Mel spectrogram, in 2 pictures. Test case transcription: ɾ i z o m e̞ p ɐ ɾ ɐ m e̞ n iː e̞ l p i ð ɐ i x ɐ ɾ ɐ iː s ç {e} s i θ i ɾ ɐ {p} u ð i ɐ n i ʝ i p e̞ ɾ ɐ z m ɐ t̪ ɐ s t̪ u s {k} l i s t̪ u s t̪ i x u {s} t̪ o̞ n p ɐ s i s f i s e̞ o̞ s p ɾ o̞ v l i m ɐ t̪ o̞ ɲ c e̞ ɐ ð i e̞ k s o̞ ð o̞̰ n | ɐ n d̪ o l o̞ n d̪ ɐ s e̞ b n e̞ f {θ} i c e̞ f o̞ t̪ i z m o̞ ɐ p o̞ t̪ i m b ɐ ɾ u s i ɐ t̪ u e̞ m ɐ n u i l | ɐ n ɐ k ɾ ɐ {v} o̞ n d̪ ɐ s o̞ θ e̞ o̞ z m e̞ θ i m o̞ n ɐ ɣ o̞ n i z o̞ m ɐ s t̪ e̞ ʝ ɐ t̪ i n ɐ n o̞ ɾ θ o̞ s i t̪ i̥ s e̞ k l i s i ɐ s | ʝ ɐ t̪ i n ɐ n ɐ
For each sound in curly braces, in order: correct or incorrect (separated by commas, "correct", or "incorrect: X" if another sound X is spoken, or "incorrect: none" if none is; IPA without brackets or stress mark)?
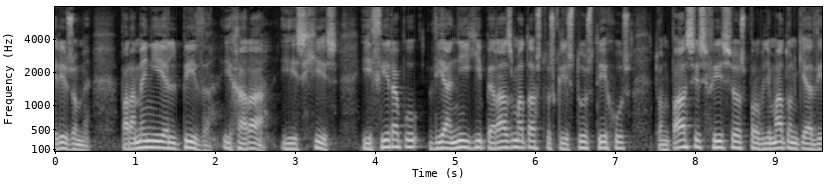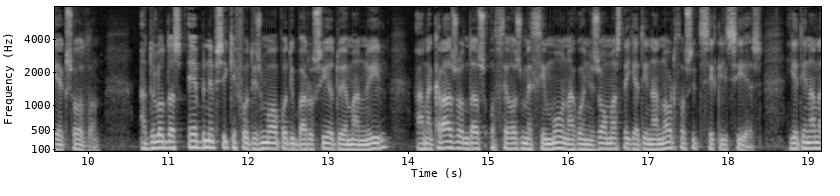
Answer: incorrect: i, correct, correct, correct, incorrect: s, incorrect: z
